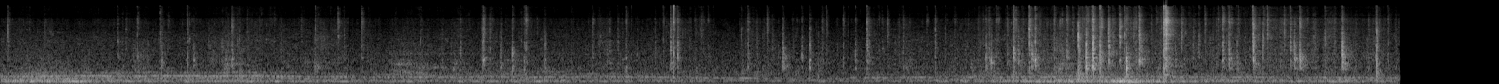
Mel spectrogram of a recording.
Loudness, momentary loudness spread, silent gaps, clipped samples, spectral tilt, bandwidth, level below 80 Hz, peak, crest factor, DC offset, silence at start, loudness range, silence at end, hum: -28 LUFS; 17 LU; none; under 0.1%; -2.5 dB/octave; 17 kHz; -54 dBFS; 0 dBFS; 30 dB; 0.2%; 0 s; 12 LU; 0.95 s; none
